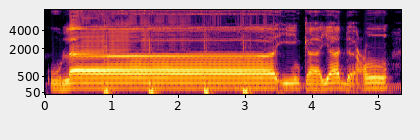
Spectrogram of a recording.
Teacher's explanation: Mad wajib muttasil itu panjangnya 5 harokat, 4 hingga 5 harokat. Nah, boleh 4 harokat atau kira-kira 4 ketukan.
